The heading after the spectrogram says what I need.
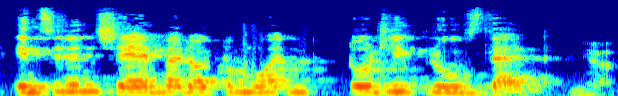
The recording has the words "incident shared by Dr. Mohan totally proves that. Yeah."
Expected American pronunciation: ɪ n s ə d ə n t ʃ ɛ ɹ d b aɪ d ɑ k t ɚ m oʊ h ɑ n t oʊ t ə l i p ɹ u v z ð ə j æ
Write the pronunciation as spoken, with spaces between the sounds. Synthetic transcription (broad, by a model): ɪ n s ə d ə n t ʃ ɛ ɹ d b aɪ d ɑ k t ɚ m oʊ h ɑ n t oʊ t ə l i p ɹ u v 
